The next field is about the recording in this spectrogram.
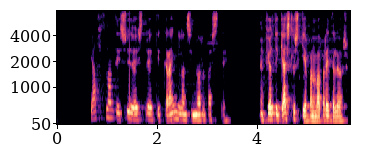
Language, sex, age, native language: Icelandic, female, 30-39, Icelandic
